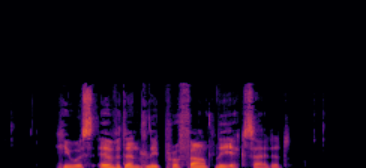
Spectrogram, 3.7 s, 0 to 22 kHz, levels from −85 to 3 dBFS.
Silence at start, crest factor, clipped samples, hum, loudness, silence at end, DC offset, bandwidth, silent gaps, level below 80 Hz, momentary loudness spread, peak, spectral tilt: 0.55 s; 20 dB; under 0.1%; none; -31 LUFS; 0.75 s; under 0.1%; 11.5 kHz; none; -72 dBFS; 12 LU; -12 dBFS; -3.5 dB/octave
